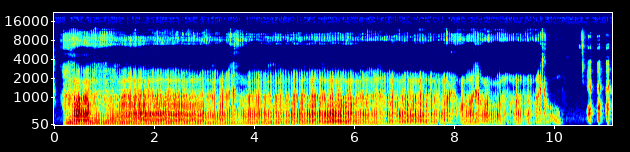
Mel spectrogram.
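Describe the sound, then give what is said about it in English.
A voice imitates a soft cat purr, a steady low rumbling drone held for about ten seconds with slight fluttering, then stops, followed by a few faint clicks. “A nice little soft purr. How about a nice little soft purr?”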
